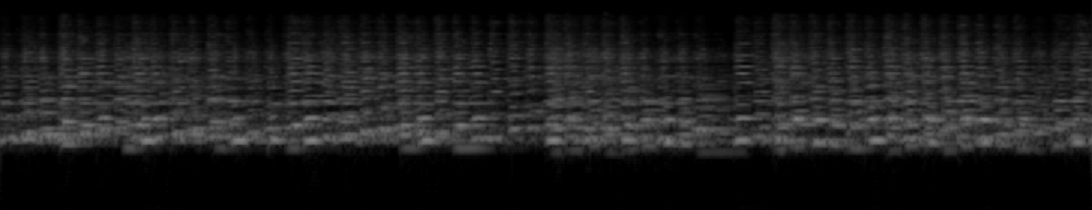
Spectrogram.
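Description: Violin music: a quick, continuous stream of short notes.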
